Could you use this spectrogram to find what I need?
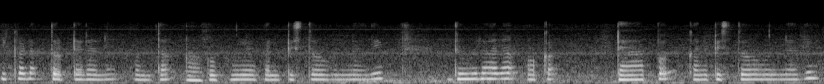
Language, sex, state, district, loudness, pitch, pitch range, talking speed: Telugu, female, Telangana, Mahabubabad, -18 LUFS, 230 Hz, 220-250 Hz, 85 wpm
